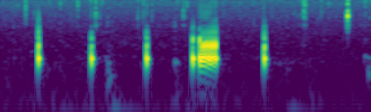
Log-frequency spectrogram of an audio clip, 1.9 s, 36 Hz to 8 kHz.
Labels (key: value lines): label: biophony, knock croak
recorder: SoundTrap 300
